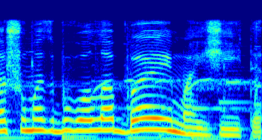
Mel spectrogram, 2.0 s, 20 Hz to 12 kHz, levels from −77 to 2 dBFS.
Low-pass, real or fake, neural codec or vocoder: 7.2 kHz; real; none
